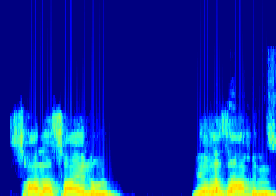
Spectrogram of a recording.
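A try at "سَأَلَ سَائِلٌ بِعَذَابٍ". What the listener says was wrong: سائلن، ذرا لمبا کر کے اچھا سا پڑھے نا.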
